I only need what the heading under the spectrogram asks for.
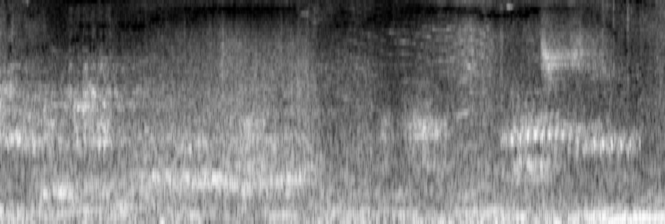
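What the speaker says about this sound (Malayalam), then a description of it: "ഞാൻ ഫുൾ സ്പീഡിലാണ് പോകുന്നത്, ഫുൾ റേസ് ചെയ്ത് പോവാണ്." Arcade car racing game at a kiosk in the Dubai World Trade Center, a car skidding at full speed, with continuous engine roar and tyre screech that stays loud and steady throughout, no talking.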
